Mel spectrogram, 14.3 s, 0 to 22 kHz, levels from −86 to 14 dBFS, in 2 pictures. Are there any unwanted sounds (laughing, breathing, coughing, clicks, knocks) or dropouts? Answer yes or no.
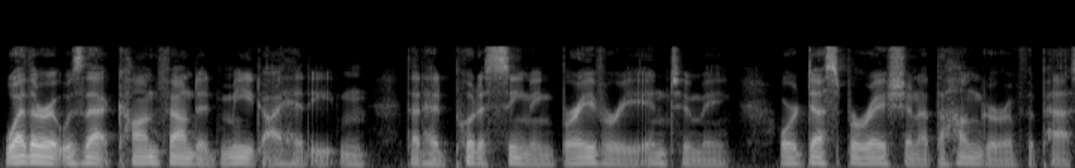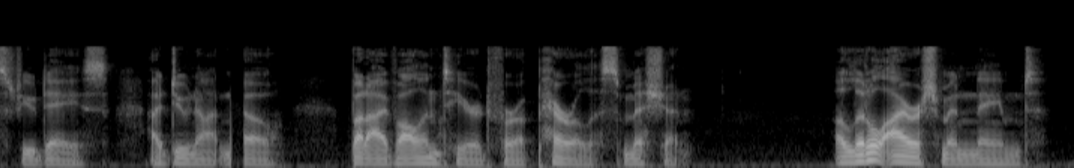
yes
